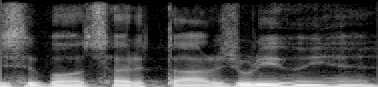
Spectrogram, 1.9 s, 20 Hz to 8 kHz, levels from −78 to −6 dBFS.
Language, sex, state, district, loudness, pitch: Hindi, male, Maharashtra, Chandrapur, -14 LUFS, 115 Hz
